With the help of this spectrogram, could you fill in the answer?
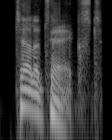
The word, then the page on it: teletext: British English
